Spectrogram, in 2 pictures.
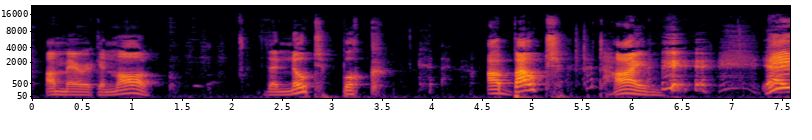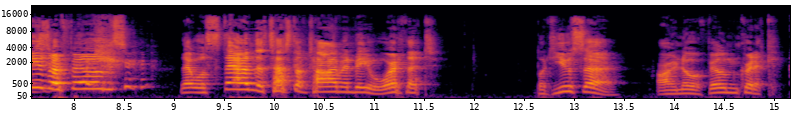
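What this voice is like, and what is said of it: Put-on film critic accent. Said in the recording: “I like your film critic accent.”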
